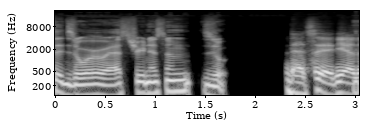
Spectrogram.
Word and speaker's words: Zoroastrianism: How do you pronounce it? Zoroastrianism. That's it. Yeah, Zoroastrianism.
